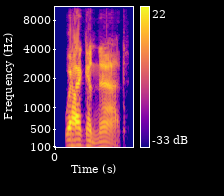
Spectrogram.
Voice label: "wagonette", American

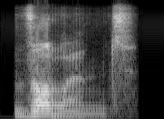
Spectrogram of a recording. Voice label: "volant", British

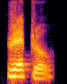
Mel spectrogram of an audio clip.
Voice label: "repro", Indian

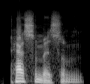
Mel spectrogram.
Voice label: "pessimism", American

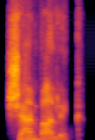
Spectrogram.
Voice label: "shambolic", Indian

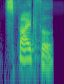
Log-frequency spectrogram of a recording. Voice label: "spiteful", Indian

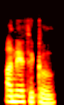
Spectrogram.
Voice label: "unethical", Indian

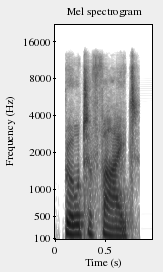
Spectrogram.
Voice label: "protophyte", Indian; Dictionary

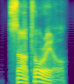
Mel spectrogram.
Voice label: "sartorial", British

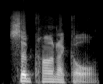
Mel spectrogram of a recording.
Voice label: "subconical", American

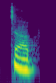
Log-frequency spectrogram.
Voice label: "tub", Indian

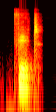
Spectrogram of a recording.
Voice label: "fytte", Indian

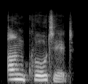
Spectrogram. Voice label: "unquoted", Indian

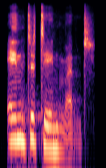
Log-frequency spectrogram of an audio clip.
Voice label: "entertainment", Indian

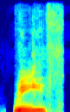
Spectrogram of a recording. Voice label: "wreath", American

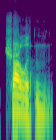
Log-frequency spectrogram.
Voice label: "charlatan", American

